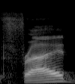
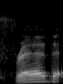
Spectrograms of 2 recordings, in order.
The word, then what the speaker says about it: FRD: I guess he's supposed to pronounce his name Fried, but it looks more like Fred.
